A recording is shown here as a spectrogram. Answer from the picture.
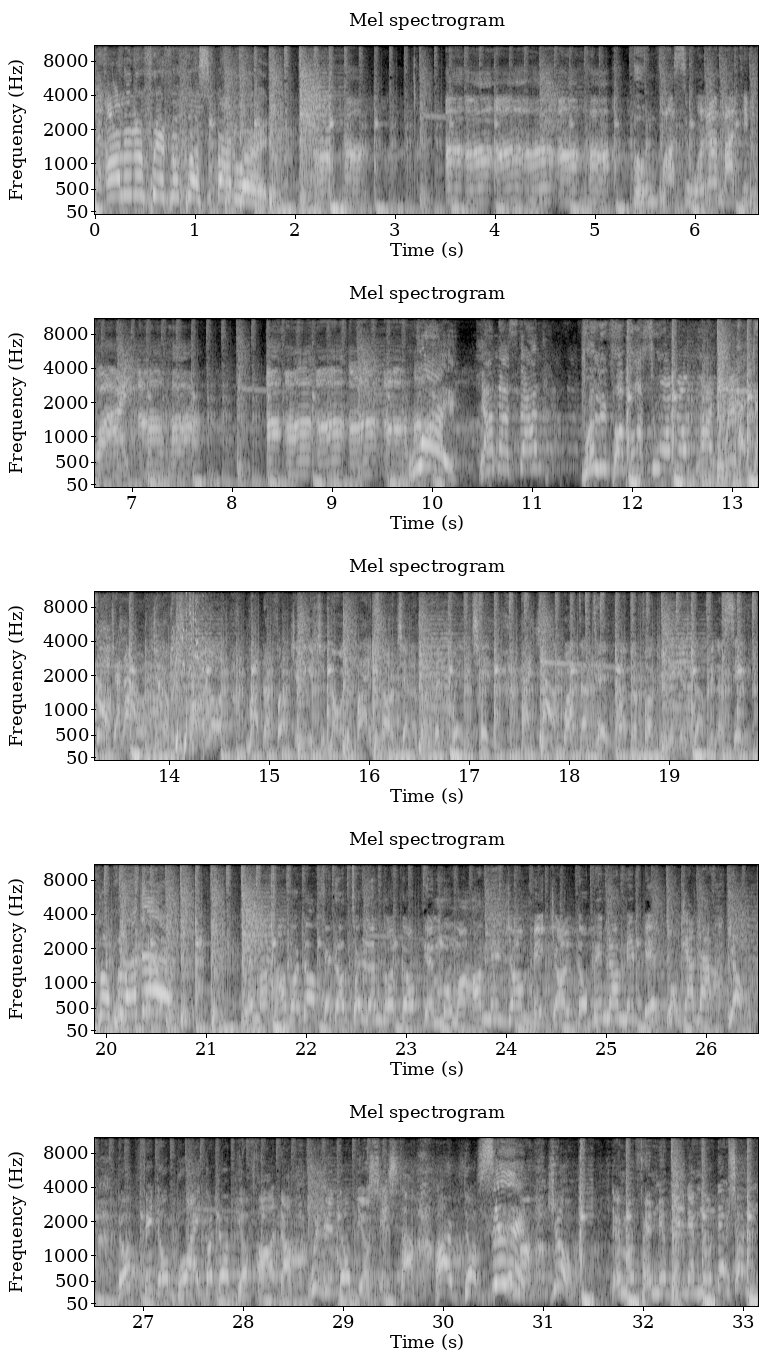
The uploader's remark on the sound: Live audio recording of the 90s vs 2000s party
